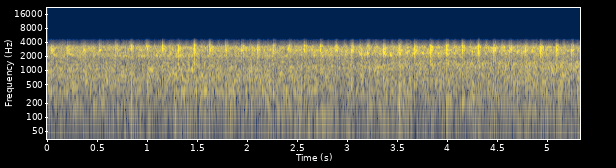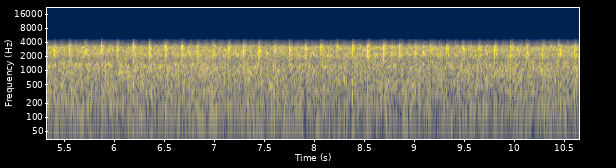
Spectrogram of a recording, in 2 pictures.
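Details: 1989 BMW E34 with M20B20 engine, cold start: fast, sharp metallic ticking about three per second over engine hum at idle; loud cold-start tick, source undetermined.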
